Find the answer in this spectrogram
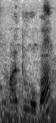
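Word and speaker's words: მადლობა: Madloba. Madloba.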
